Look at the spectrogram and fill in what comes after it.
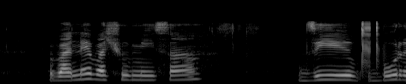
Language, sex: Venda, female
